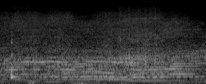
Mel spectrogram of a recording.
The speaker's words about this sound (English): This is great. I was trying to have a clean guest appearance this time around without any interruptions and any stoppages, and some dickhead is mowing the bloody lawns. That's not a dick. He's paid to do it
